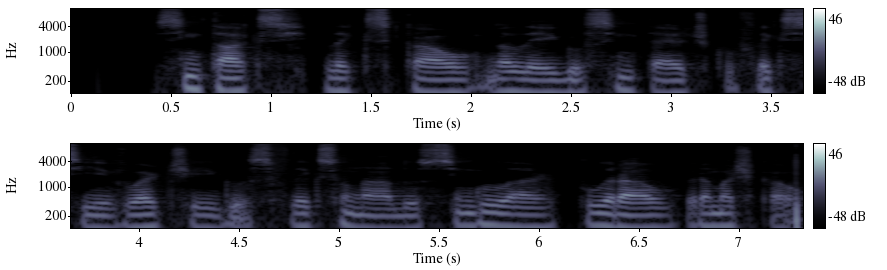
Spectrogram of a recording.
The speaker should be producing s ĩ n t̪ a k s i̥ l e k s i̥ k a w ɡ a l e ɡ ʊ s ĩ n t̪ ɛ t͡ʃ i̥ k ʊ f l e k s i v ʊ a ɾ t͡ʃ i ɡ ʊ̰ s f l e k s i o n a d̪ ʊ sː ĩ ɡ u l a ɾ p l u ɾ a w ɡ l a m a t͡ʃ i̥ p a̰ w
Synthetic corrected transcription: s ĩ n t̪ a k s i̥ l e k s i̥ k a w ɡ a l e ɡ ʊ s ĩ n t̪ ɛ t͡ʃ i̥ k ʊ f l e k s i v ʊ a ɾ t͡ʃ i ɡ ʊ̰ s f l e k s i o n a d̪ ʊ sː ĩ ɡ u l a ɾ p l u ɾ a w ɡ ɾ a m a t͡ʃ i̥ k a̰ w

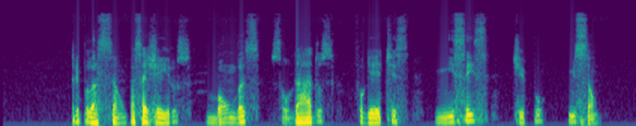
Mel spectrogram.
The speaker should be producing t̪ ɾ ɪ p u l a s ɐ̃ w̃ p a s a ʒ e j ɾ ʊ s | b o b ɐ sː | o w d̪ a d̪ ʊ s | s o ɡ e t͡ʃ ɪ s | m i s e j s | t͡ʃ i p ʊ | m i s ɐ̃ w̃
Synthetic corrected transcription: t̪ ɾ i p u l a s ɐ̃ w̃ p a s a ʒ e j ɾ ʊ s | b õ b ɐ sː | o w d̪ a d̪ ʊ s | f o ɡ e t͡ʃ ɪ s | m i s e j s | t͡ʃ i p ʊ | m i s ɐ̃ w̃

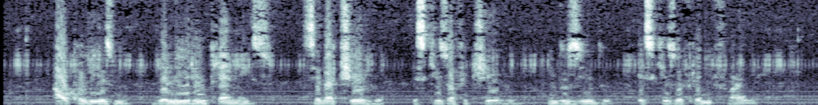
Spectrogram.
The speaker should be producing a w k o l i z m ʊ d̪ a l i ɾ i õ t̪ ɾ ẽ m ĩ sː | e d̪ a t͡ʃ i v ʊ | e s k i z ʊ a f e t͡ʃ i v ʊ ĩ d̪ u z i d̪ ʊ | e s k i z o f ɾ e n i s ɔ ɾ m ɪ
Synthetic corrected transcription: a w k o l i z m ʊ d̪ e l i ɾ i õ t̪ ɾ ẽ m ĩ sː | e d̪ a t͡ʃ i v ʊ | e s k i z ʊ a f e t͡ʃ i v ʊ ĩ d̪ u z i d̪ ʊ | e s k i z o f ɾ e n i f ɔ ɾ m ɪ

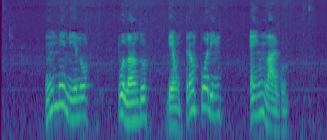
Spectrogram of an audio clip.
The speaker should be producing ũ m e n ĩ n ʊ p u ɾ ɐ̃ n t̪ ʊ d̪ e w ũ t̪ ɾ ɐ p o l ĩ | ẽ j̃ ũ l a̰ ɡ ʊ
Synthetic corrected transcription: ũ m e n ĩ n ʊ p u l ɐ̃ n d̪ ʊ d̪ e w ũ t̪ ɾ ɐ̃ p o l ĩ | ẽ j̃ ũ l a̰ ɡ ʊ

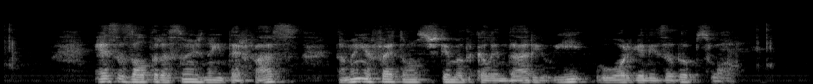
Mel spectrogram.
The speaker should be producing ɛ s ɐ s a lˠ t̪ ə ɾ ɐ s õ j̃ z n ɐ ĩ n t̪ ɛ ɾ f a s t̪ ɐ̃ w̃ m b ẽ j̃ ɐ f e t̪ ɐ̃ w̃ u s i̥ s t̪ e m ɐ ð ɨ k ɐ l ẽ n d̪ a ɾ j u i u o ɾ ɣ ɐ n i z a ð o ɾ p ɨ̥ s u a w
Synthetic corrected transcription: ɛ s ɐ z a lˠ t̪ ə ɾ ɐ s õ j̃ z n ɐ ĩ n t̪ ɛ ɾ f a s t̪ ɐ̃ m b ẽ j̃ ɐ f ɛ t̪ ɐ̃ w̃ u s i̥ ʃ t̪ e m ɐ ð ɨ k ɐ l ẽ n d̪ a ɾ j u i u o ɾ ɣ ɐ n i z ɐ ð o ɾ p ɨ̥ s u a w

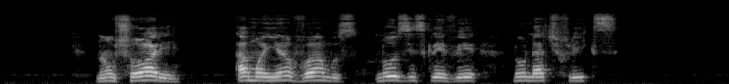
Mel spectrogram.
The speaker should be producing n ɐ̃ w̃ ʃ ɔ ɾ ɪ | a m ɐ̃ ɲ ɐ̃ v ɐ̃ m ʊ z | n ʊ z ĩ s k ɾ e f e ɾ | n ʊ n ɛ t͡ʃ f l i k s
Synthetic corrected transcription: n ɐ̃ w̃ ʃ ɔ ɾ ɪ | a m ɐ̃ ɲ ɐ̃ v ɐ̃ m ʊ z | n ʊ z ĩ s k ɾ e v e ɾ | n ʊ n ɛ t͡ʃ f l i k s

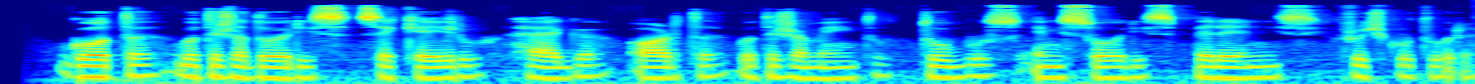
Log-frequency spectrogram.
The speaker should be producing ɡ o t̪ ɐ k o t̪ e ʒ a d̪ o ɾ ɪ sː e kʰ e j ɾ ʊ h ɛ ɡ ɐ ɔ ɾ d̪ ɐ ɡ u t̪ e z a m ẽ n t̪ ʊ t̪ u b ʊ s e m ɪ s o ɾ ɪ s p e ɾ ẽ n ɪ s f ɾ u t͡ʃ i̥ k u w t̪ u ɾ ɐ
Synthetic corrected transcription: ɡ o t̪ ɐ ɡ o t̪ e ʒ a d̪ o ɾ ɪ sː e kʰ e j ɾ ʊ h ɛ ɡ ɐ ɔ ɾ t̪ ɐ ɡ o t̪ e ʒ a m ẽ n t̪ ʊ t̪ u b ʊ s e m i s o ɾ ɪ s p e ɾ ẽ n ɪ s f ɾ u t͡ʃ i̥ k u w t̪ u ɾ ɐ

